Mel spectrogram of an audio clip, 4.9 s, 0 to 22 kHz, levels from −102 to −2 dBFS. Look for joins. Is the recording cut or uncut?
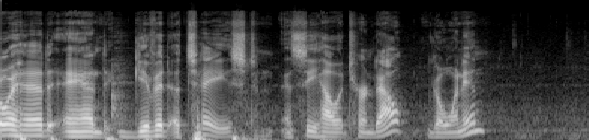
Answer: uncut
